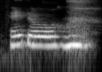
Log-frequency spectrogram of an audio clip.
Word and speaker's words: Hej då: Hej då.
